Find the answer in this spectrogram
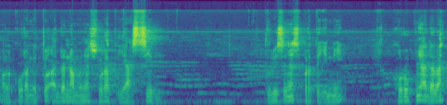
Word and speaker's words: Yasin: Padahal sudah jelas hurufnya huruf yang pertama huruf ya sama huruf sin, maka dibaca surat Yasin. Yang fathah berdiri itu 2 harokat, yang ini ada mad di atasnya menjadi 6 harokat. Cara bacanya Yasin, bukan Yasa.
